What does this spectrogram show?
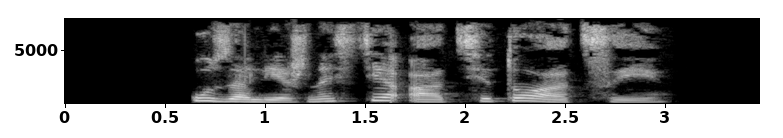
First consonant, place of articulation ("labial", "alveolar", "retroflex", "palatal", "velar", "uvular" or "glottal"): alveolar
